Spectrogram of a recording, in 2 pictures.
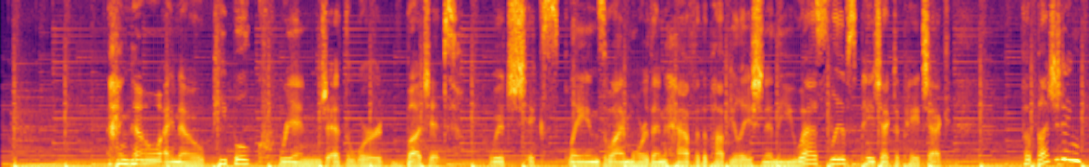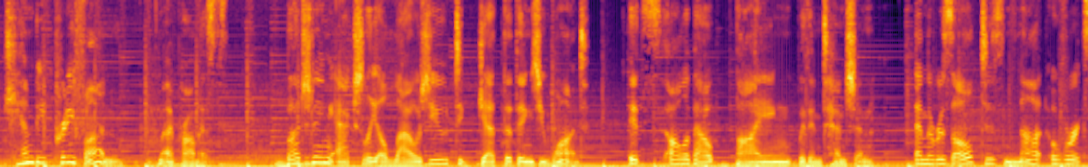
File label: english american e-learning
